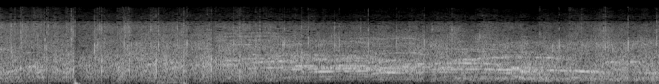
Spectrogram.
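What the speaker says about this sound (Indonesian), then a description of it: "tepuk tangan untuk Pak Mustafa" An audience at an anniversary gathering breaks into loud, sustained applause, many hands clapping in a dense, continuous wash that holds steady throughout, with faint crowd murmur underneath.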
